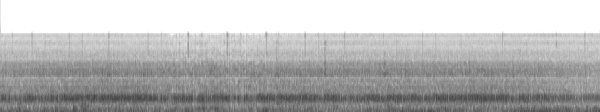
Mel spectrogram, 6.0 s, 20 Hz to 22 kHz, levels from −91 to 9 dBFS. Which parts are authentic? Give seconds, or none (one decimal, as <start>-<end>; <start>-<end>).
0.0-1.7; 2.7-6.0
